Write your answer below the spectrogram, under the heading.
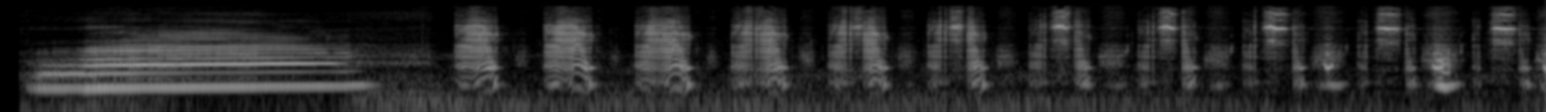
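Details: A donkey braying in rough, broadband bursts repeated about twice a second, each with a harsh rasp. A steady sustained musical tone with many overtones plays before the braying begins.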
